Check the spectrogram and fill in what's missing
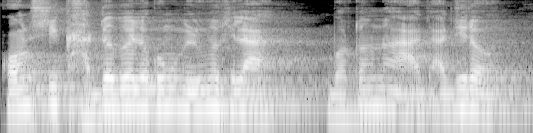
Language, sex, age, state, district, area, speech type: Odia, male, 60+, Odisha, Nayagarh, rural, spontaneous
